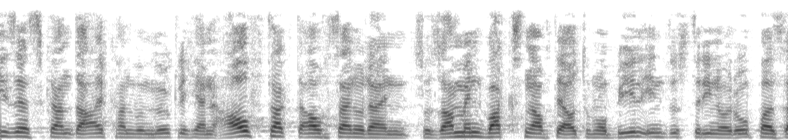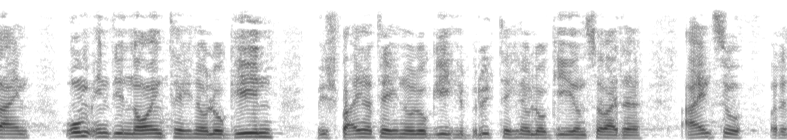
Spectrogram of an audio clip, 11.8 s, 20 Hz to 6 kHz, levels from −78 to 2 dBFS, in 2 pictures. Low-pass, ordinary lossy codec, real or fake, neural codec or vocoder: 5.4 kHz; none; fake; codec, 16 kHz, 8 kbps, FreqCodec, larger model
